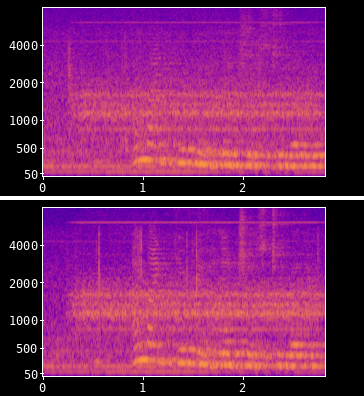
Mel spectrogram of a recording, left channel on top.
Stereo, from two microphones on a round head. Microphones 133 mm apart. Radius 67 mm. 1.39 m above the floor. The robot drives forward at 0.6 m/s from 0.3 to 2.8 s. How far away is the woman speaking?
About 1.2 m.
